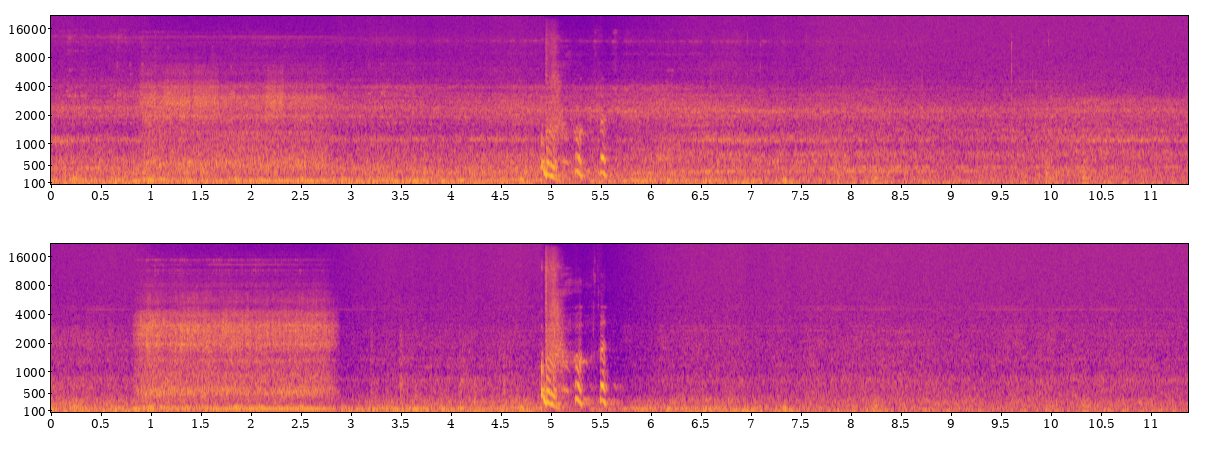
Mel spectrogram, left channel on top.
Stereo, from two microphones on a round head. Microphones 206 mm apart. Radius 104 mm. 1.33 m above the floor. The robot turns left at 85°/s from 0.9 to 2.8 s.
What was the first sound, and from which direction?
A giggle, 25° right (ahead or behind).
